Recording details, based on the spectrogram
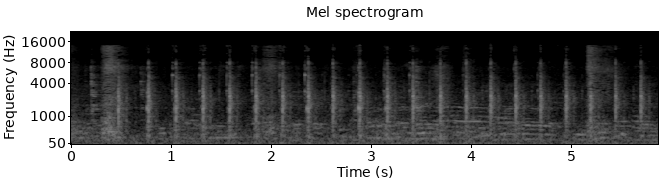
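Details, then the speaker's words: Isuzu Panther 2.3 diesel at idle with sharp metallic ticking about four a second, sounding like valves but from the timing gears; suspected worn, non-original idler gear. Timing gear clatter (worn idler gear). "kita perhatikan dengan jeli, seperti suara ini seperti suara klep, padahal bukan, ini suara gigi. Nah kayak gitu teman-teman. Ini suaranya kasar ini, kondisi stasioner."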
